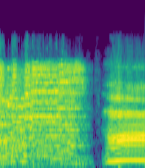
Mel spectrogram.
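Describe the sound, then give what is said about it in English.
A loud pig oink sound effect in two bursts: a long, rough, buzzing grunt, a brief break, then a steadier, more tonal squeal-like oink. No one speaks over it. “You don't play the pig, people aren't happy.”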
